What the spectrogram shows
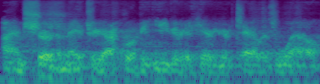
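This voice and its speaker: A growling put-on character voice at a moderate pace, with clear echo. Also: man. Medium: machinima. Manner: archaic, formal.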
